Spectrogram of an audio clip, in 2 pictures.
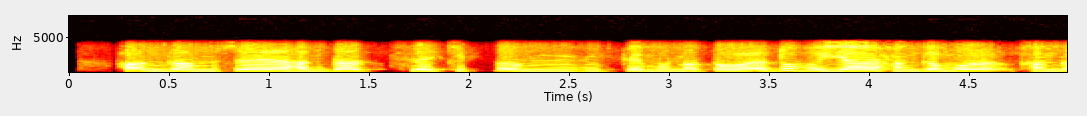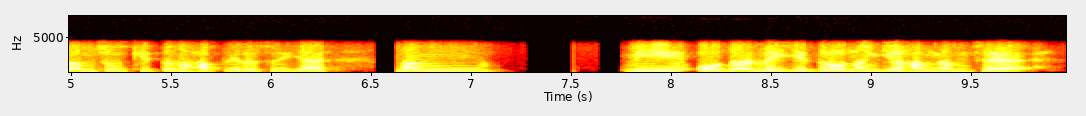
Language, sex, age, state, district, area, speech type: Manipuri, male, 18-30, Manipur, Senapati, rural, conversation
